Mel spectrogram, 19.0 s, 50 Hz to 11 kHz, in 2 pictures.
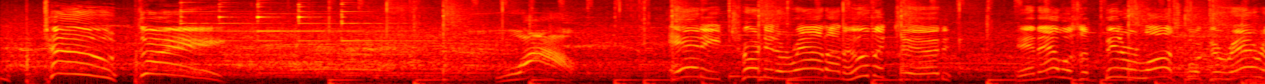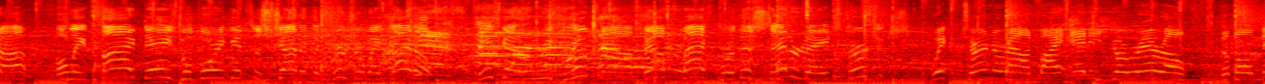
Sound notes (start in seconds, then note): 1.2 bell ringing; 2.7 crowd cheering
